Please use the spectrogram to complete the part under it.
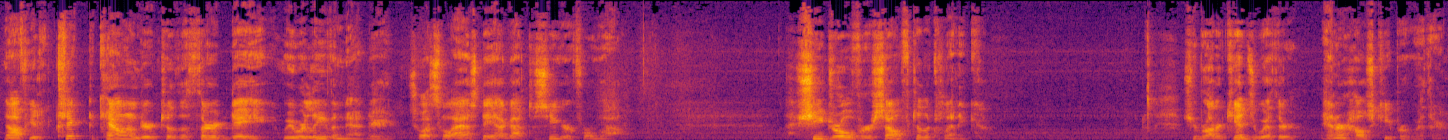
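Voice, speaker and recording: A man's voice: on the high side, expressive, normal speed, fairly bright tone, echoey room, a little hiss or hum. Older man rambling through a heartfelt story. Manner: rambling, heartfelt, many fillers and restarts. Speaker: storyteller recounting personal experiences. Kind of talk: casual spoken testimony.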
